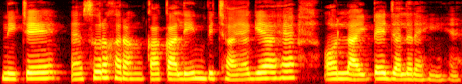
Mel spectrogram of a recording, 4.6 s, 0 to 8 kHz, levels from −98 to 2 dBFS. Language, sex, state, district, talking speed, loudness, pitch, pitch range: Hindi, female, Delhi, New Delhi, 170 wpm, -17 LUFS, 195 Hz, 185-210 Hz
